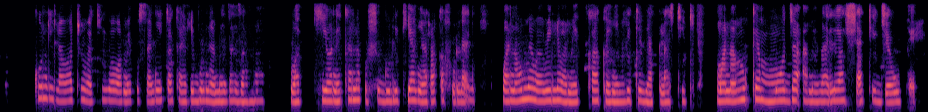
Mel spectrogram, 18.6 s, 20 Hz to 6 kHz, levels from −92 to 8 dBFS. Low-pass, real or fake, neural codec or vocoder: 5.4 kHz; fake; codec, 44.1 kHz, 7.8 kbps, Pupu-Codec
